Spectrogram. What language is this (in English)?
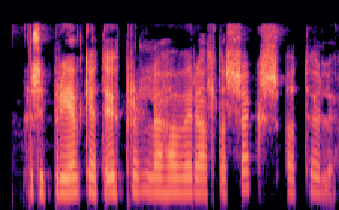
Icelandic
